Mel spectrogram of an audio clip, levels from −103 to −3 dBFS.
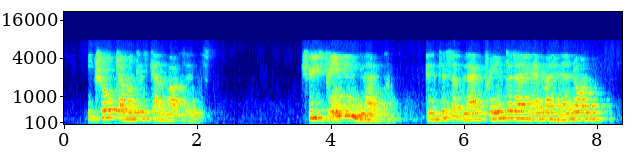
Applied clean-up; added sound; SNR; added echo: neural separator model SepFormer DNS4.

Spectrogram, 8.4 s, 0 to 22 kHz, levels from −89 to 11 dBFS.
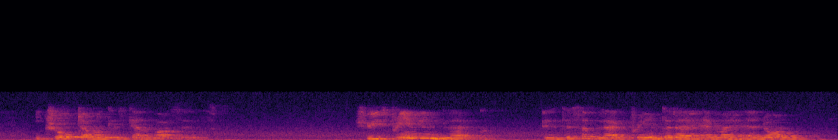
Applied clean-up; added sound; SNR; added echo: none; Wind; 13 dB; reverberation time 0.9 s.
